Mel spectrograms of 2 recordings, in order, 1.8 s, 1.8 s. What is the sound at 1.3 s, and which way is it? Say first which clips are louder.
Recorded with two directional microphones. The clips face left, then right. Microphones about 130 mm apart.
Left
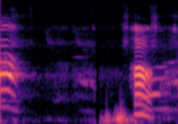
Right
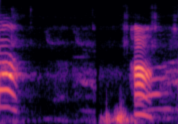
Speech: left 1 dB; 35° left (ahead or behind).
